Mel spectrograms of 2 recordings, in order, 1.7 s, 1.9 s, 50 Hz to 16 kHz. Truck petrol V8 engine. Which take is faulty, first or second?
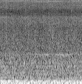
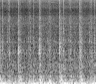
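second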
